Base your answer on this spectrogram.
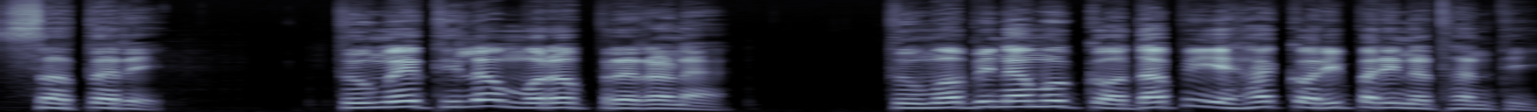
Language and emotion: Odia, happy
